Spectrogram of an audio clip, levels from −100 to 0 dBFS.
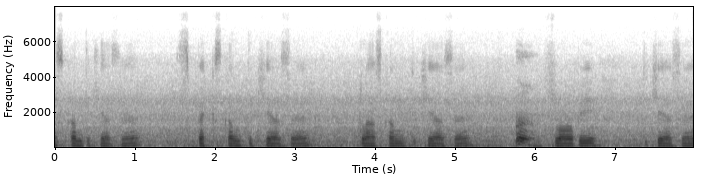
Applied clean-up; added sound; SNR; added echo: none; none; none; none.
